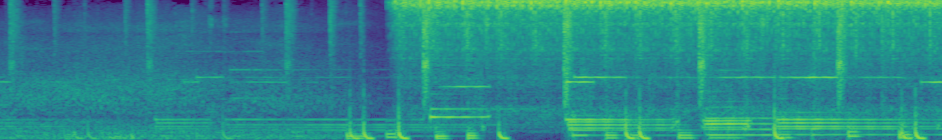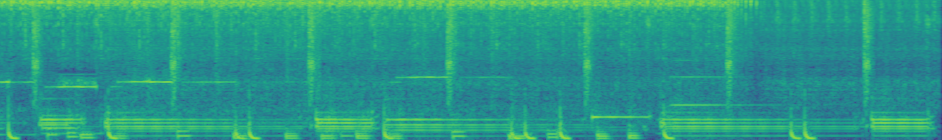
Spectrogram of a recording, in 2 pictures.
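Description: Background music: soft chords for about the first four seconds, then a louder section with a steady beat and bass comes in and carries on.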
